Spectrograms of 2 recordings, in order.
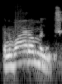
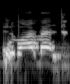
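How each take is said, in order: First: "एनवायरनमेंट" as en-VAI-ra-munt; correct pronunciation. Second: "एनवायरनमेंट" as in-VAAR-MENT; full "ment" ending on "एनवायरनमेंट"; common mispronunciation. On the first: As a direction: silent n and weak "munt" in "एनवायरनमेंट". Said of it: "इसकी correct pronunciation क्या है". ("एनवायरनमेंट" को एनवायरमंट) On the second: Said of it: "लेकिन हम पढ़ते क्या है". ("एनवायरनमेंट" को इनवारमेंट) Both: Shown as a demonstration.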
